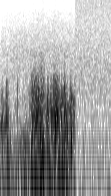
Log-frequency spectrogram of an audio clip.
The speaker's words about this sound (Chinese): 这里的海浪不小哦，哦不小，可是呃，基本上它不是一个岩石太过耸立的地方，因为如果岩石石头很多很堆叠的话，那个海浪的声音听起来会晃荡荡、晃荡荡，但这个听起来比较客气。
